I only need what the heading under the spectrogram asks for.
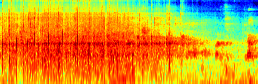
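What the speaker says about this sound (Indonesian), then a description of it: "tepuk tangan Kepala Sekolah Penggerak." A hall audience at a regional school-program evaluation event applauds school principals, a loud, full burst of many hands clapping that thins out and fades away after a few seconds, leaving scattered voices and room noise.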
